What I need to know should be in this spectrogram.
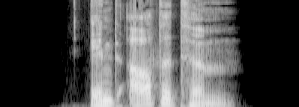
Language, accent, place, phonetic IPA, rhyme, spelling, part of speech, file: German, Germany, Berlin, [ˌɛntˈʔaʁtətəm], -aʁtətəm, entartetem, adjective, De-entartetem.ogg
- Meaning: strong dative masculine/neuter singular of entartet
